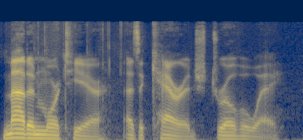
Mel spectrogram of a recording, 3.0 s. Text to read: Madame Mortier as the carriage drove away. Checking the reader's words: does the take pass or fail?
fail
